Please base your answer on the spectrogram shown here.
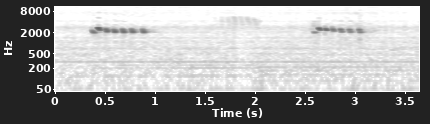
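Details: Female sooty-headed bulbul calling to a male while in heat: two clear stuttering trills of about seven sharp high notes each, two seconds apart, with a soft buzzy hiss between.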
